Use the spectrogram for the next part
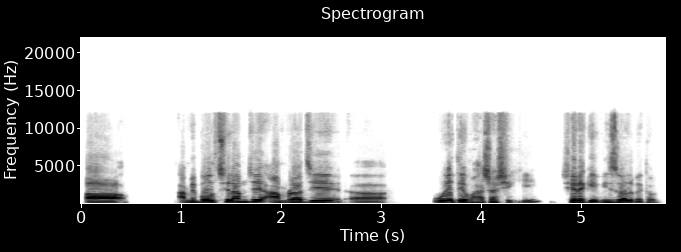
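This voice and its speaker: A man's voice: on the high side, lively intonation, measured pace, dry recording. A man from Bangladesh teaching English in an online class over a video call, asking the class many rhetorical questions and mixing English phrases into his talk. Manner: mixes English phrases into Bengali.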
